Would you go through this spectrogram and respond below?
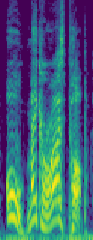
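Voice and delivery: loud, brash comedian voice; Rodney Rude impression. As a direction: belt it out crude and cheeky. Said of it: "That's Rodney Rude".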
